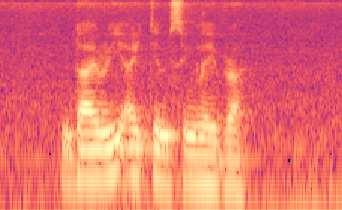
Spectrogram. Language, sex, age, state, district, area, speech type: Manipuri, male, 30-45, Manipur, Bishnupur, rural, read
